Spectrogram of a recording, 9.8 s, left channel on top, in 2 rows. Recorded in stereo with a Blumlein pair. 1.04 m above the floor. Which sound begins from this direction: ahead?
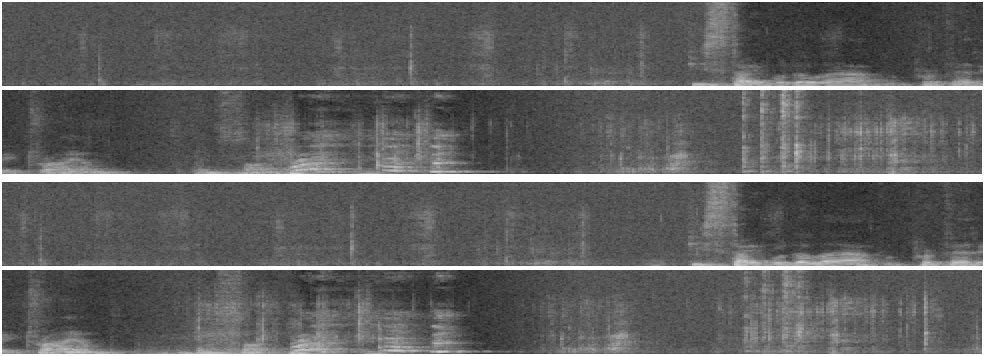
A woman speaking, at 3.4 s.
